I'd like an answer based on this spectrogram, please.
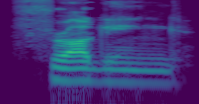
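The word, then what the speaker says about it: phrogging: go have you weird have you heard of frogging frogging phr o g g i n g wait you say that then p p h r no double g i n g but it's pronounced frogging yeah well when you first pronounced it i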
